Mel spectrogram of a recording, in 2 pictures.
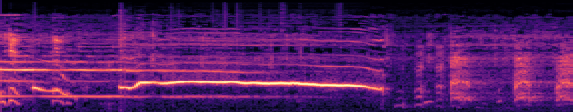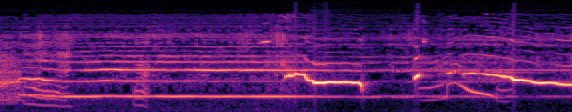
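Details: Little Bangkaew-cross puppy howling during a lesson: a long sustained howl slowly falling in pitch, a pause with short yelps and breathy noises, then more wavering howls over a constant steady tone.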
